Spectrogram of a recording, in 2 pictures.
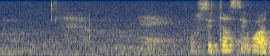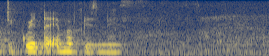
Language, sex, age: Swati, female, 23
